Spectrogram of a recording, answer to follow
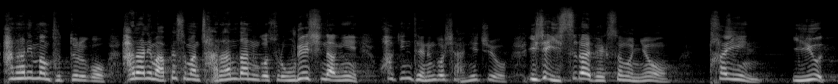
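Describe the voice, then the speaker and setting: In a church sanctuary full of long reverb, a pastor preaches with emphasis and keeps posing questions, each phrase trailing away into the hall. His voice sits high for a man in this sermon.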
